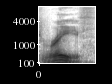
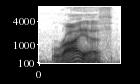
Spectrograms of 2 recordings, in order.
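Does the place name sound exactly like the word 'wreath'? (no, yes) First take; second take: yes; no. First: The name sounds just like 'wreath'. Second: The name does not sound like 'wreath'. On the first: The speaker calls it right. "which is actually said as Wreath" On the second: The speaker calls it wrong. "what I called Rieth"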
